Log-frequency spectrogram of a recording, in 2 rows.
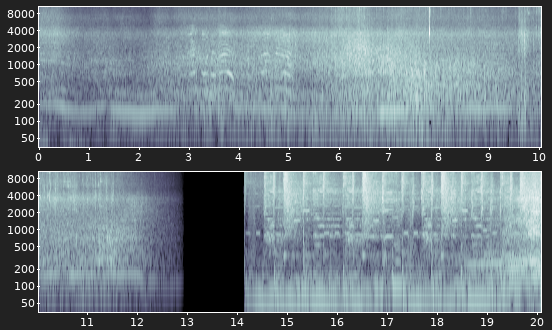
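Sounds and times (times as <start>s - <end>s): car engine running: 0.0s - 6.1s, 17.8s - 20.0s
grit spraying from tyres: 4.5s - 8.8s.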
